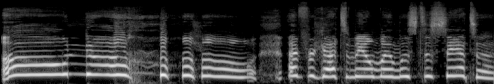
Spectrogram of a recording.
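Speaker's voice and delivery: put-on high, slow voice, "oh" drawn out. After a sip of water, launching into a bit: put-on high voice. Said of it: "you decided to do this high voice".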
